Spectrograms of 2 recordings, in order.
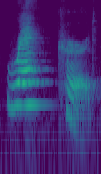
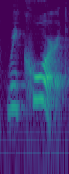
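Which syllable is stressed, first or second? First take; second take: first; second. First: The stress is on the first syllable. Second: The stress is on the second syllable. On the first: It is used as a noun. "if it's a noun, it's pronounced as record. The first syllable is stressed" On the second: It is used as a verb. "If it's a verb, this word is pronounced record... It's prolonged and it's stressed"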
